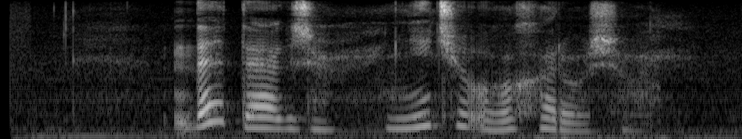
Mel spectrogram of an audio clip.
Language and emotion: Russian, sad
